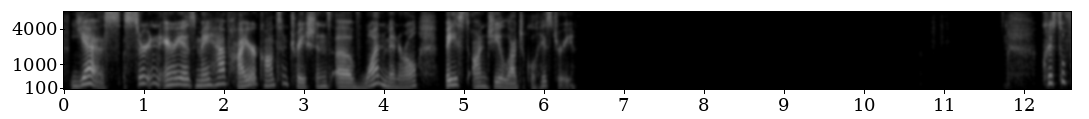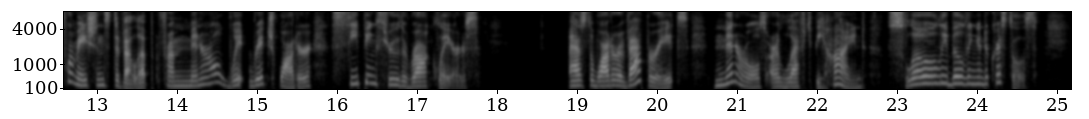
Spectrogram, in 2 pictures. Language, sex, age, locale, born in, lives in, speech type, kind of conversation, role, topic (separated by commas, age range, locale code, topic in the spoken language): English, female, 40-44, en-US, United States, United States, read, expert-assistant, expert, What makes the Crystal Cave sparkle?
